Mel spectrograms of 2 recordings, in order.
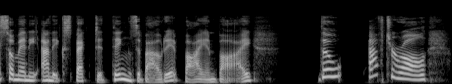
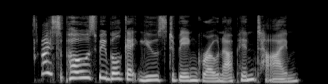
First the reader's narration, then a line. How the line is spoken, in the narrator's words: said Anne cheerfully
